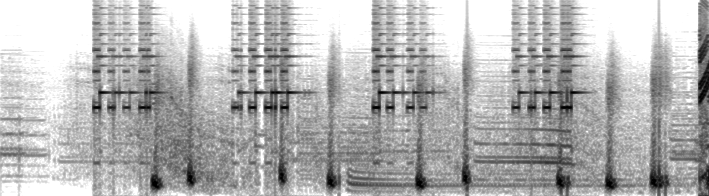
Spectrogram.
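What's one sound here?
Bright chimes ring out quickly as coins are collected.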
